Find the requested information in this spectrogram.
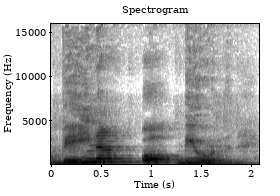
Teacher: És assenyalar que la vocal I o U no formen diftong amb la vocal anterior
